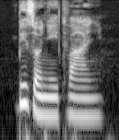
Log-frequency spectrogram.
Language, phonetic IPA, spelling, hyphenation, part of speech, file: Hungarian, [ˈbizoɲiːtvaːɲ], bizonyítvány, bi‧zo‧nyít‧vány, noun, Hu-bizonyítvány.ogg
- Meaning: 1. certificate 2. report card (school report, a document stating which grades a student earned, at the end of a term of regular period)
